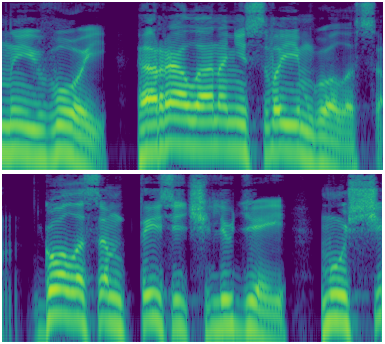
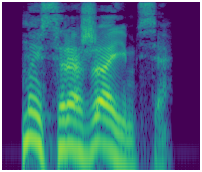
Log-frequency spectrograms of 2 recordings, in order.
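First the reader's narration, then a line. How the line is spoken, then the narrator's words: Breathless. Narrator (Russian): выдохнула она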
